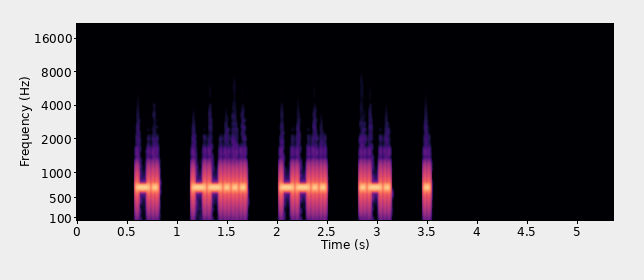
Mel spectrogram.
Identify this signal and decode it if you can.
Morse code, heard as a keyed tone, about 30 wpm, spaced as for 17 wpm, 700 Hz. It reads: N7ZRE
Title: USA Call Signs - 5 Characters - 3x Character Spacing - 30wpm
